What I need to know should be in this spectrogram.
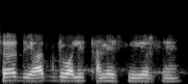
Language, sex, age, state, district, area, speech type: Hindi, male, 30-45, Uttar Pradesh, Mirzapur, rural, conversation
